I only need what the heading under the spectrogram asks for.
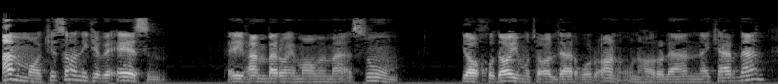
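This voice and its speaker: A man preaching a casual, conversational religious lecture. He asks his listeners rhetorical questions and swings between loud emphasis and hushed, almost muttered asides. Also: mid-range voice, gravelly. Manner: writes books, speaks with authority.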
